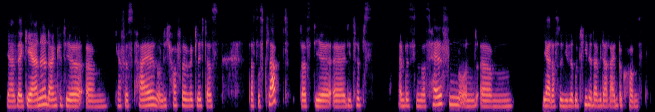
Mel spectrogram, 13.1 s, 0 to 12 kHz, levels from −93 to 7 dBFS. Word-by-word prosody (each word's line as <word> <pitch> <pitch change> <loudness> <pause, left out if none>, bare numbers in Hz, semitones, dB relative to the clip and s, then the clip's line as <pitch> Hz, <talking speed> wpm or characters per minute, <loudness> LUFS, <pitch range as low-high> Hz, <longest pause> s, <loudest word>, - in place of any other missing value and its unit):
Ja, 170 -1 -1
sehr 175 -1 +4
gerne. 190 +6 +5
Danke 195 +1 0
dir, 180 -3 +3
ähm, 170 +2 -4
ja, 190 - -7
fürs 180 0 -5
Teilen 200 +2 +2
und 175 - -2
ich 195 +2 -7
hoffe 200 -1 -1
wirklich, 190 0 -1
dass 175 0 0 0.7
dass - - -3
das - - -8
klappt, - - +3 0.2
dass 180 0 -1
dir, 175 -2 +3
äh, 170 0 +1
die 185 - -3
Tipps 205 0 -6 0.6
ein 185 - -2
bisschen 185 -1 -5
was 175 +5 -5
helfen 230 -1 +3
und, 175 +1 -2
ähm, 175 +1 -3 0.6
ja, 190 -1 +3
dass 170 +1 -3
du 190 - +1
diese 180 0 -1
Routine 210 +3 -1
da 185 -1 0
wieder 180 -1 -2
reinbekommst. 175 -1 -5
185 Hz, 165 wpm, -22 LUFS, 175-195 Hz, 0.7 s, gerne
